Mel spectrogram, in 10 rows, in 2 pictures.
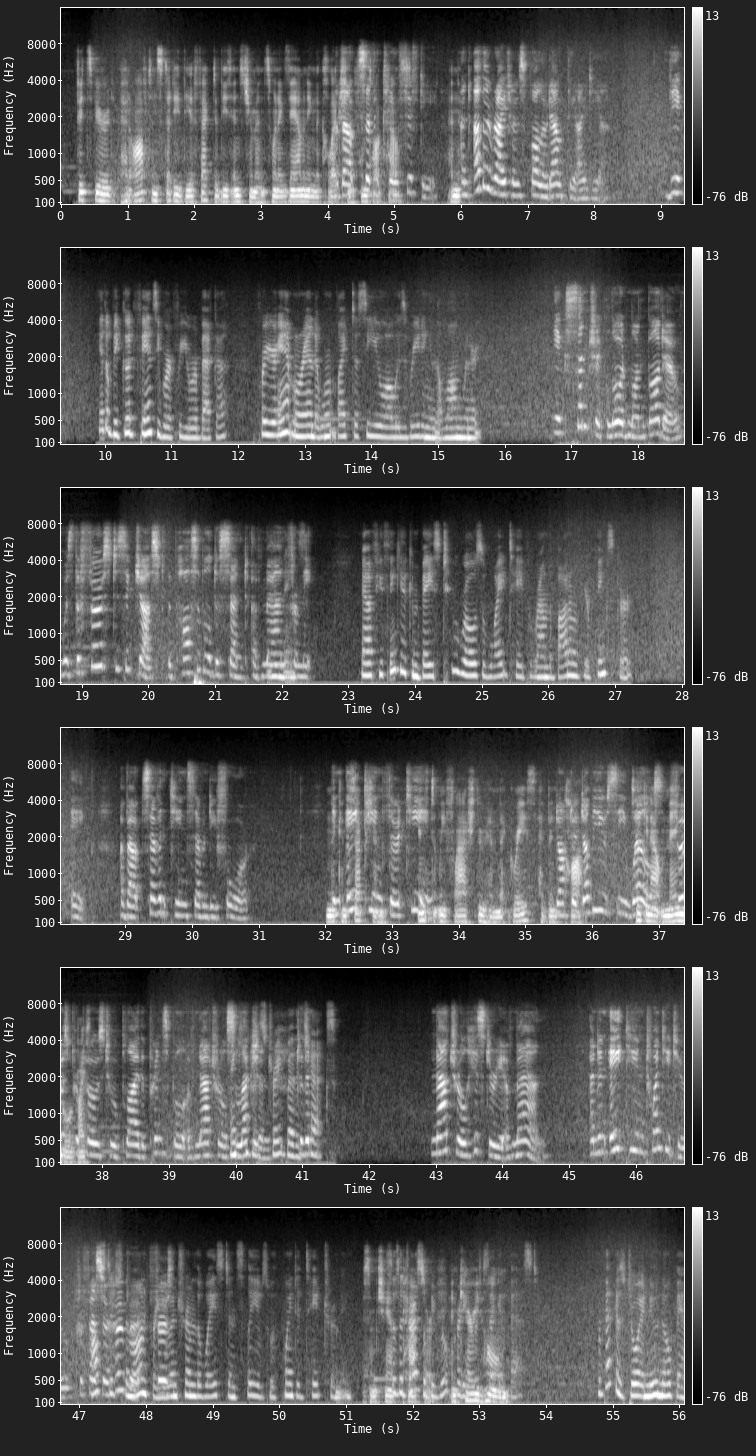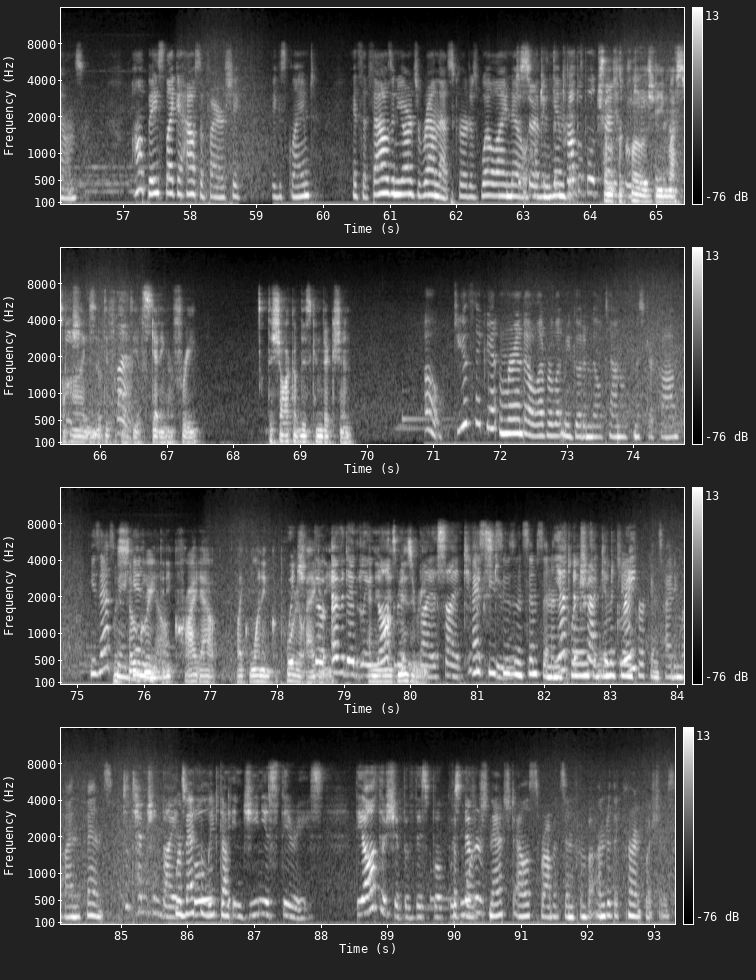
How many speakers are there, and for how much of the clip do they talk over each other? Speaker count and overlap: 3, about 25%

